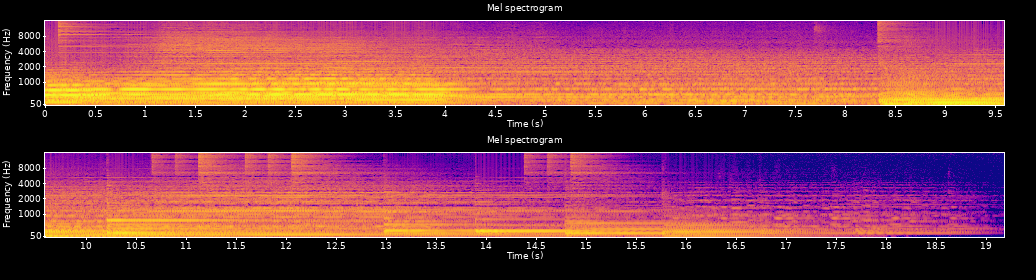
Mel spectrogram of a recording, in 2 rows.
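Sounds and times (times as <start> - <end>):
spooky forest ambience: 0.2 - 15.3.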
